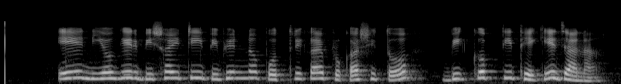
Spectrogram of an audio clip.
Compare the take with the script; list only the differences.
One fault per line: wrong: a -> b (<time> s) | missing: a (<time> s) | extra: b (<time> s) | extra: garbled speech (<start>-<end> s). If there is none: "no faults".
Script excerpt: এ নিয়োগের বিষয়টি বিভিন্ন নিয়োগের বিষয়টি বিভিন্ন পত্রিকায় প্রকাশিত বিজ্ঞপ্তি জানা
missing: নিয়োগের বিষয়টি বিভিন্ন (2.5 s)
extra: থেকে (5.2 s)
